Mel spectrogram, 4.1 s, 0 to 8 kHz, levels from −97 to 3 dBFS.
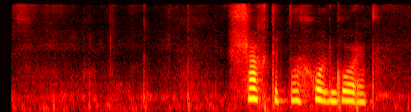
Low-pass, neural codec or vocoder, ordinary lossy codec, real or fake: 7.2 kHz; codec, 24 kHz, 0.9 kbps, WavTokenizer, small release; AAC, 32 kbps; fake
